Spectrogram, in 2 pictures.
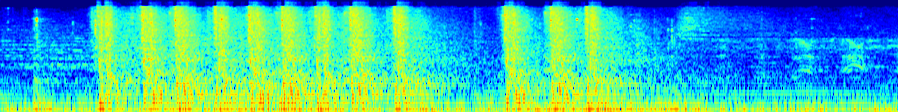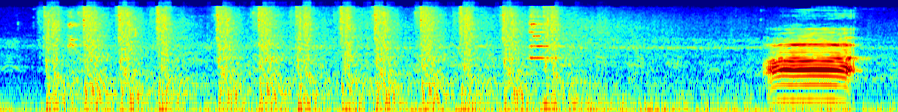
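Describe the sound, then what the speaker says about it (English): A detonating SMG in Borderlands fires in rapid, loud bursts of explosive shots, with short pauses between volleys and a brief electronic tone at the end. "try this detonating SMG out"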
